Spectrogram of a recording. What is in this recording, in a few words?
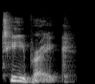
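"tea break", British English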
